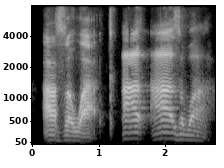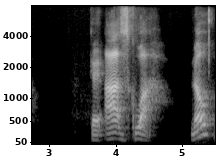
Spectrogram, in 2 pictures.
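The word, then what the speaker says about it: Azawakh: And then there's the Asqua. Azawak. Azawa. Okay. Asqua. No? The K is silent?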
